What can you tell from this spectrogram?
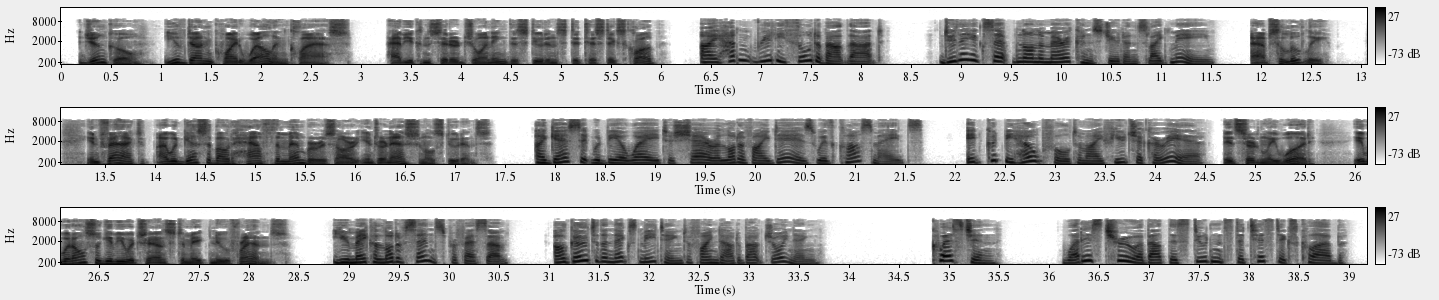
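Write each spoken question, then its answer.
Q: What is true about the Student Statistics Club?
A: About half its members are international students.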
